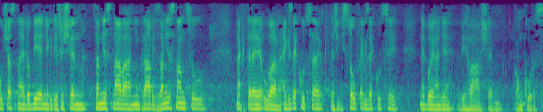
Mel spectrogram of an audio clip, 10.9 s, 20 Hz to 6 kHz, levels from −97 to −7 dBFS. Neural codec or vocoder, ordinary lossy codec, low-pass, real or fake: none; MP3, 24 kbps; 5.4 kHz; real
